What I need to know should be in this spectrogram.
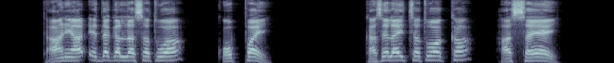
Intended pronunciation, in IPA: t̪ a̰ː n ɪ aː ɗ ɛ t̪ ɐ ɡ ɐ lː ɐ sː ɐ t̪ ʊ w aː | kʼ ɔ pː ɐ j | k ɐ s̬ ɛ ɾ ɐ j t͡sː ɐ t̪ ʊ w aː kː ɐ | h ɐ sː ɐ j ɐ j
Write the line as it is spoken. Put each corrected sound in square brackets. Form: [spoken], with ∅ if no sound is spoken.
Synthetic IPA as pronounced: t̪ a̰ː n ɪ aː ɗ ɛ [d̪] ɐ ɡ ɐ lː ɐ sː ɐ t̪ ʊ w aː | kʼ ɔ pː ɐ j | k ɐ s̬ ɛ [l] ɐ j t͡sː ɐ t̪ ʊ w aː kː ɐ | h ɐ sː ɐ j ɐ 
